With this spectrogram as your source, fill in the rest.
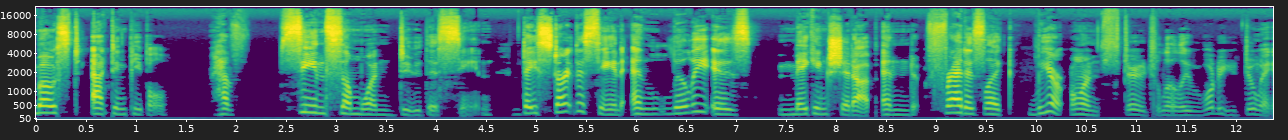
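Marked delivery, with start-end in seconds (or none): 10.0-12.4 muttered under breath, much quieter and lower. Retelling what an actor said to his scene partner on stage, muttered under breath. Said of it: "like under his breath".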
